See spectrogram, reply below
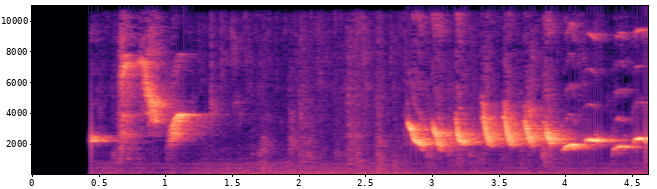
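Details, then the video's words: Greater green leafbird during early pairing, kept birds; a high slurred whistle and sweeping notes, then after a pause a rapid series of descending whistled chirps repeated about three times a second. "PROSES PENJODOHAN AWAL BURUNG CUCAK HIJAU"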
